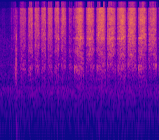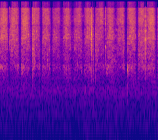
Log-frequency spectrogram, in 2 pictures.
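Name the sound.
sanding biodegradable paint on a paper model stand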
